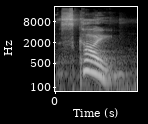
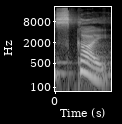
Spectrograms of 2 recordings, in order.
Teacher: K as in sky is unaspirated. അതായത് അതിന് forceful expulsion of air ഇല്ല.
